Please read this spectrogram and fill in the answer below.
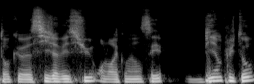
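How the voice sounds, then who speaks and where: A man talks at a fairly quick pace with ordinary pitch variation, the sound dry and close with no echo. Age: 30s. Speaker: product marketing director. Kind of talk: conference talk. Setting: stage with audience. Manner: hesitant, many fillers.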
